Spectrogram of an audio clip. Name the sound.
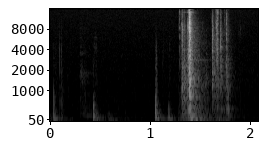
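door being opened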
